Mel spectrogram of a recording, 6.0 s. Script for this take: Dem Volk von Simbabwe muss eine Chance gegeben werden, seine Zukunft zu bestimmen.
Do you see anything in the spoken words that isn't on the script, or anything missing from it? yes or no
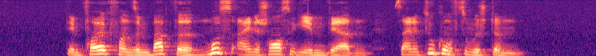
no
